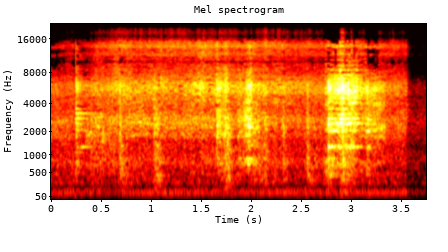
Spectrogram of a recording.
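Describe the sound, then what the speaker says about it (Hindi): Metal lid set down on a cooking pot of tomatoes in a home kitchen, a few light clanks and clatters with a brighter metallic knock near the end, close and fairly quiet, no talk. "अब इसको ढक्कन मार के रख रही हूँ"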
